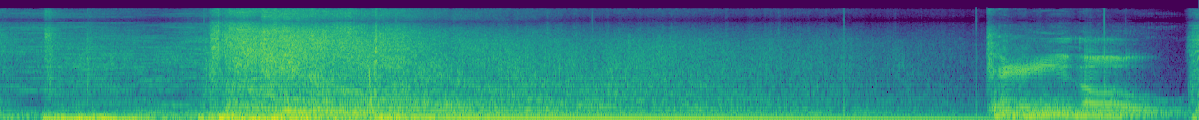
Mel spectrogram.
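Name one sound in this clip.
Electric energy beams crackle and roar loudly.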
